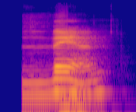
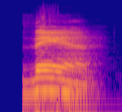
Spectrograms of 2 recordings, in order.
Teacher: Recuerden que para producir el sonido de H, tengo que hacer un sándwich con los dientes arriba y abajo y la lengua y hacer vibrar mis cuerdas vocales al pasar el aire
